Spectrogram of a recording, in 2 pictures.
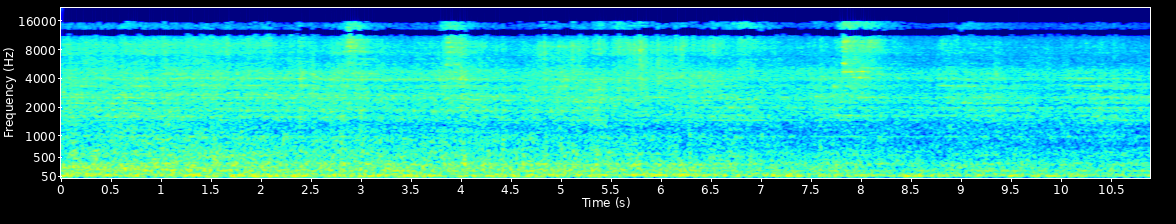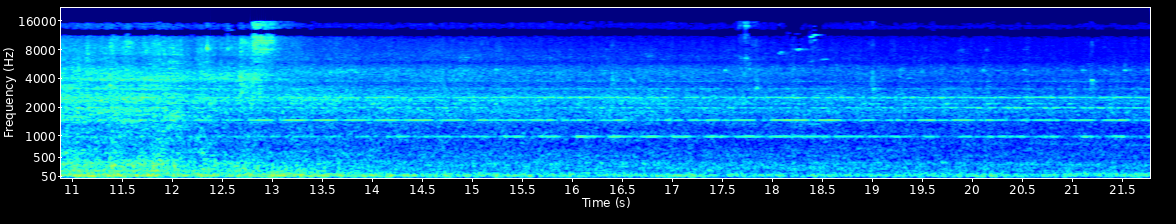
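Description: Freight train of tank cars and covered hoppers rolling over a road crossing, its wheels rumbling and clacking on the rails. The rumble fades away as the end of the train passes, about halfway through. The crossing's warning bell then rings on by itself.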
